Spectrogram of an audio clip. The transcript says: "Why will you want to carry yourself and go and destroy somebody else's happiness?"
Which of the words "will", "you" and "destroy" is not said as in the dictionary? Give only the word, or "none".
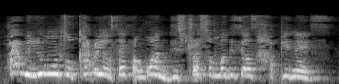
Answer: none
